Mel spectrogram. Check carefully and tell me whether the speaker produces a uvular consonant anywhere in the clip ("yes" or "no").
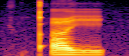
yes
